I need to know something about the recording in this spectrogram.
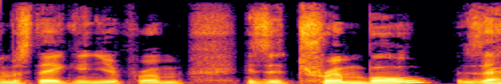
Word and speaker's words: Trumbull: if I'm not mistaken, you're from Is it Trimble? Is that how you say it? Trim. Is it? Yeah. I I'm from around there. Yeah. Trumble.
